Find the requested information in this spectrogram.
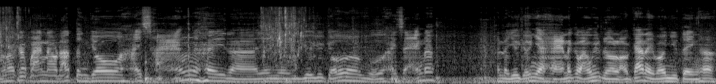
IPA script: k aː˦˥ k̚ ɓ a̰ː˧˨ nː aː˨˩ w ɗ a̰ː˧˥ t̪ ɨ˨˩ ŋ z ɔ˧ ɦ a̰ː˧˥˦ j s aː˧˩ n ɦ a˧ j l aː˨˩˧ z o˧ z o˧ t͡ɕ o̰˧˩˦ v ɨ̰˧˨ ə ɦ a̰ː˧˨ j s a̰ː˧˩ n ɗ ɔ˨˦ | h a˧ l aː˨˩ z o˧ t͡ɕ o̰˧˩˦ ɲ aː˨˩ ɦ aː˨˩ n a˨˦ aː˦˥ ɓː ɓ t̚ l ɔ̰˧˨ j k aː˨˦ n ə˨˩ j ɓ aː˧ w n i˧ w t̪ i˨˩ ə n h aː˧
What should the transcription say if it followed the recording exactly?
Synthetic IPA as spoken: k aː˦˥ k̚ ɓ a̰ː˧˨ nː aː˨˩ w ɗ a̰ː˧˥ t̪ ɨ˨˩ ŋ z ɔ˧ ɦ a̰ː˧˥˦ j s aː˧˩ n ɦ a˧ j l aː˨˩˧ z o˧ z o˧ t͡ɕ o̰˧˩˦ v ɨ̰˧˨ ə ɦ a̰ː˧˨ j s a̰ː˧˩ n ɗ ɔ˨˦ | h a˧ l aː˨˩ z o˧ t͡ɕ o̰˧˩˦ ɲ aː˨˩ ɦ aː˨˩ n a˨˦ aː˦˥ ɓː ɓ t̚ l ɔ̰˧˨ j k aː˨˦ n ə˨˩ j ɓ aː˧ w ɲ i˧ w t̪ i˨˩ ə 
